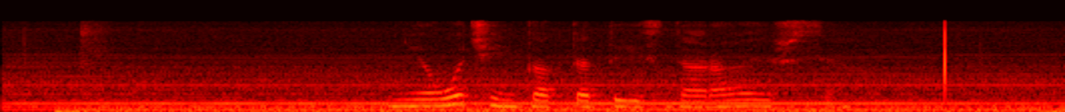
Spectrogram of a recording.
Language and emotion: Russian, sad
